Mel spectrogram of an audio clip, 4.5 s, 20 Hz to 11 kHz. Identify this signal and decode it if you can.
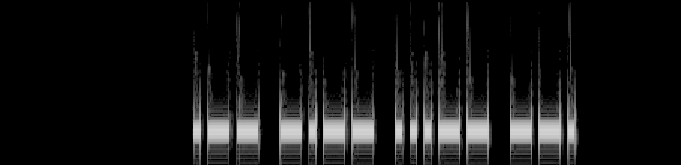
Morse code, heard as a keyed tone, about 25 wpm, 700 Hz. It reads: WY3G
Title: USA Call Signs - 4 Characters - Repeated 3x - 25wpm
